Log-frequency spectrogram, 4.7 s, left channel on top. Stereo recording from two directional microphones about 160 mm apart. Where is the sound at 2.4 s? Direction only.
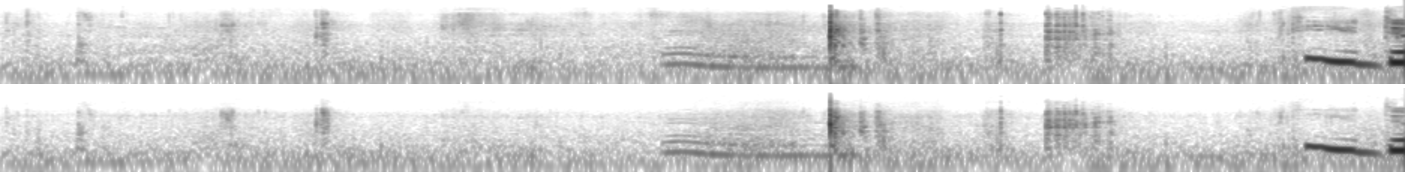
20° left (ahead or behind).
